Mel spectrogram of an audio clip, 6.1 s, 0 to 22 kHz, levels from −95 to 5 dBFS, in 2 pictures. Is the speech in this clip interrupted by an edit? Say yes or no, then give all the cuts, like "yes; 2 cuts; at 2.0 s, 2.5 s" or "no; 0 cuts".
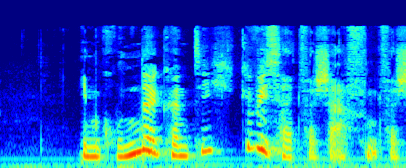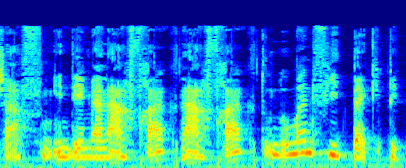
yes; 3 cuts; at 1.5 s, 2.8 s, 4.4 s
